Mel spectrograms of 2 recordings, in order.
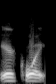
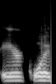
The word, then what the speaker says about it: Iroquois: even say it right I can pronounce it right right Iroquois Iroquois Park most people can't even pronounce that but I can't because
